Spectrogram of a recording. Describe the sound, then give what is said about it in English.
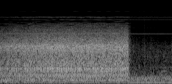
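A small airplane engine drones steadily during a short-field landing approach, a loud hissing roar over a low hum, then abruptly drops to a much quieter level near the end. No one speaks. “This time I decided to do a short field landing.”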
